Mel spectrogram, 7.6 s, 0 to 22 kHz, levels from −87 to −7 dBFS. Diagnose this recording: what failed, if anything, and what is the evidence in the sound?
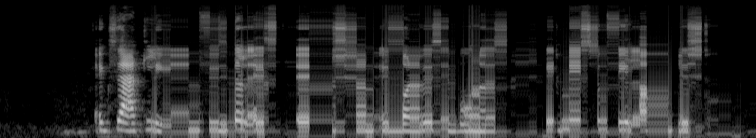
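Robotic sound from repeated short buffers runs from 1.51 s to the end of the speech. The voice hardens into a rigid, metallic buzz near 66.7 Hz that still tracks the words loosely. That pitch implies a chunk of about 15 ms played over and over while most of the real audio is skipped. The likely cause is a driver or buffer underrun in the capture or playback path. A spectrogram would show evenly spaced harmonics locked at 66.7 Hz, and the waveform would show identical 15 ms segments repeating.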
